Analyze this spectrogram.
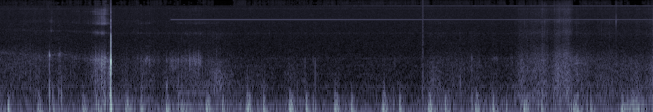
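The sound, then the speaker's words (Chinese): A steady human heartbeat thumps, deep and muffled, repeating in a regular lub-dub rhythm with soft rustling and faint contact noises around it, as someone listens to it. “听听我的心跳。”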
